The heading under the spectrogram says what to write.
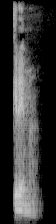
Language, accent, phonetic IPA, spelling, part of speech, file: Catalan, Valencia, [ˈkɾe.ma], crema, noun / verb, LL-Q7026 (cat)-crema.wav
- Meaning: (noun) 1. crema catalana (a Catalan dessert) 2. pale yellow, the color of crema catalana 3. cream (fat part of milk) 4. cream (skin product) 5. soup with cream 6. custard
